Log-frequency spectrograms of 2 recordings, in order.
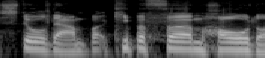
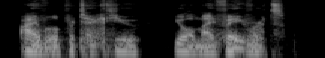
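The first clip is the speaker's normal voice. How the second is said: hushed whisper, lower pitch and quieter; 4 semitones lower, 8 dB quieter than usual. Speaking in character to a small creature before everyone shows up: whispering.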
